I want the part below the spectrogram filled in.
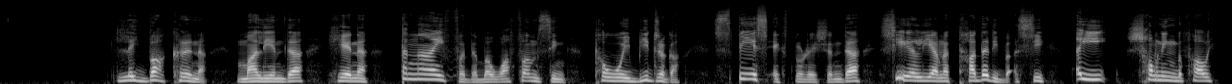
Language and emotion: Manipuri, angry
